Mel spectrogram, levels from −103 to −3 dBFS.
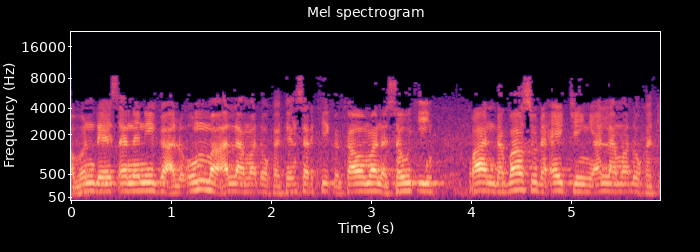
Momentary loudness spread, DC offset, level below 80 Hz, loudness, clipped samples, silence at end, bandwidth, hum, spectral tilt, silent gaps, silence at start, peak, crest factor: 8 LU; under 0.1%; -60 dBFS; -17 LUFS; under 0.1%; 0 s; 8.8 kHz; none; -5.5 dB/octave; none; 0 s; 0 dBFS; 16 dB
